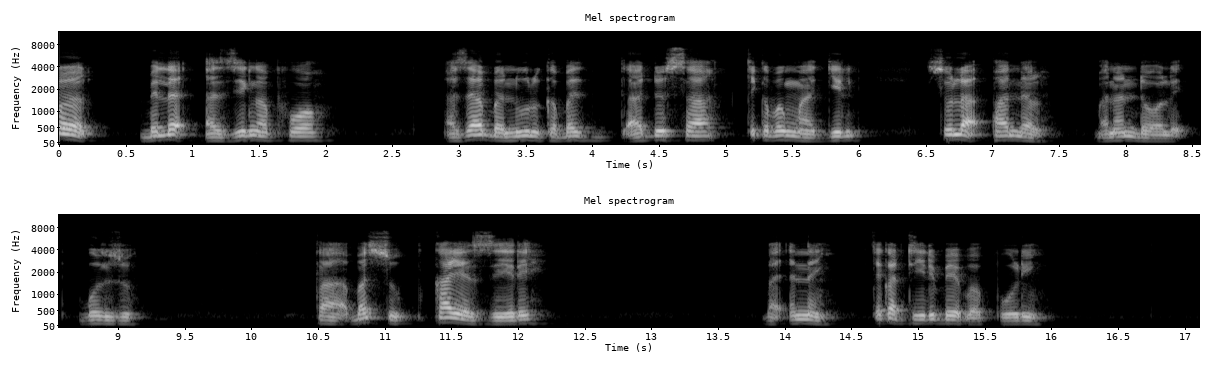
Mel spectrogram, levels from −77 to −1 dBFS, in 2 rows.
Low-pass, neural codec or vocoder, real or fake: 7.2 kHz; none; real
